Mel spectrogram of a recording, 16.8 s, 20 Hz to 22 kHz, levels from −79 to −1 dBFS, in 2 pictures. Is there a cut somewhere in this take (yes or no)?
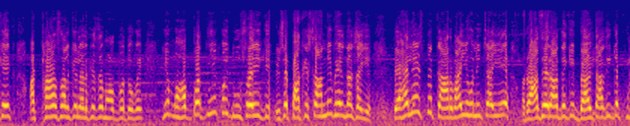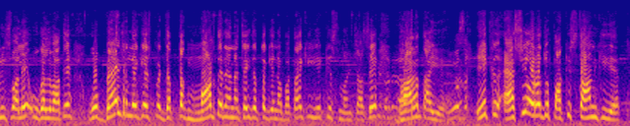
yes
